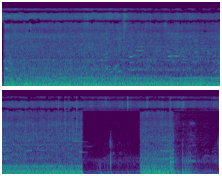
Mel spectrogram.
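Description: Jet airliner cabin noise as the plane rolls along the runway after landing: a loud steady rumble with a steady hum. It cuts off suddenly about six seconds in, and the same noise comes back briefly near the end.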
